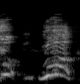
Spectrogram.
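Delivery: high, eager look look; excited urging. Retold or imitated. Big Val urging him to look.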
